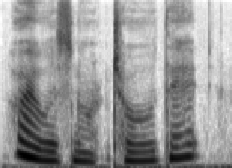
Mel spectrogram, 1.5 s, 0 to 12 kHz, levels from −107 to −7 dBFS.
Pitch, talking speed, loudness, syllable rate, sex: 200 Hz, 195 wpm, -18 LUFS, 4.4 syllables/s, female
